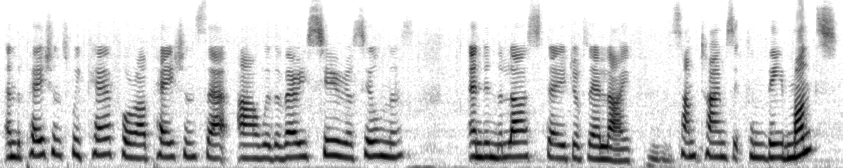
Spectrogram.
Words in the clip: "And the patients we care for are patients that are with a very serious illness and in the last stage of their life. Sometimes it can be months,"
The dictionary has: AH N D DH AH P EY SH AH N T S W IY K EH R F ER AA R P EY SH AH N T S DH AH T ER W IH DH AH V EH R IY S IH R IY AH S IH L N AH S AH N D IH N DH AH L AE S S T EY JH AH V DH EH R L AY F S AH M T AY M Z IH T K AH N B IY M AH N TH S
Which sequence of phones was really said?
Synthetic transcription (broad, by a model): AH N DH AH P EY SH AH N T S W IY K EH R F ER AA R P EY SH AH N T S DH AH T ER W IH DH AH V EH R IY S IH R IY AH S IH L N AH S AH N IH N DH AH L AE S S T EY JH AH V DH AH R L AY F S AH M T AY M Z IH T K AH N B IY M AH N TH S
